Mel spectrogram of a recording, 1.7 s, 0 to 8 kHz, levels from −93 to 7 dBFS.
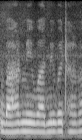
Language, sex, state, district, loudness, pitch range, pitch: Bhojpuri, female, Bihar, Gopalganj, -14 LUFS, 185-195 Hz, 190 Hz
